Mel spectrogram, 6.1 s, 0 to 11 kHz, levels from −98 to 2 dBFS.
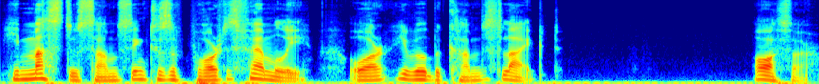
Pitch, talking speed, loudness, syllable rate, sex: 115 Hz, 125 wpm, -22 LUFS, 5.8 syllables/s, male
